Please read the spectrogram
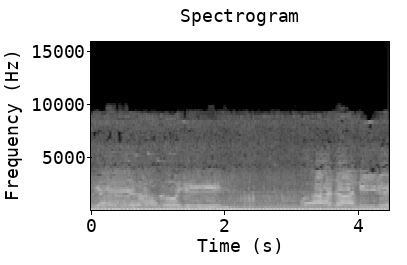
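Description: A small motorcycle engine running steadily close by, with marchers' voices chanting slogans over it during the first second and again near the end.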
